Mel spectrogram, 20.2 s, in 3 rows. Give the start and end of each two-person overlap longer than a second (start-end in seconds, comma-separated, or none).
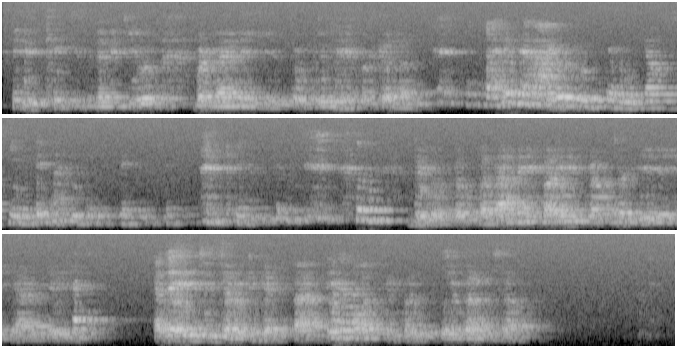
none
